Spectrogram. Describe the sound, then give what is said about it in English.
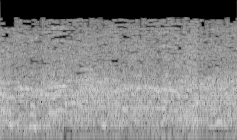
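A large crowd of thousands at a news conference cheers and yells "We love you" to a lawyer in a dense, unbroken roar that stays loud and steady for about three seconds, with no single voice standing out. “Listen to that. And yells, "We love you," to a lawyer.”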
